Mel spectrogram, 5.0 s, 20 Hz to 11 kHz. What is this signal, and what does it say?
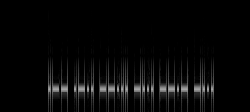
Morse code, heard as a keyed tone, about 28 wpm, 690 Hz. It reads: WL7BQB
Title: USA Call Signs Repeated 3x 28wpm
